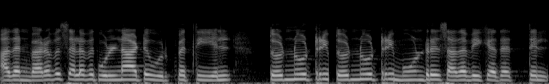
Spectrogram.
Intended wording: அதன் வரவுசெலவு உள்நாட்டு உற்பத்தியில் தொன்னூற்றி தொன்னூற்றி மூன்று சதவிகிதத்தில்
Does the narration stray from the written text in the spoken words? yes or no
no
